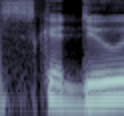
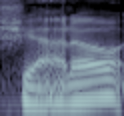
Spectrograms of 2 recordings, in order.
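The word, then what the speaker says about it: Scadu: 14 it's 14 oh did chat know that skadoo is pronounced shadow no just don't get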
